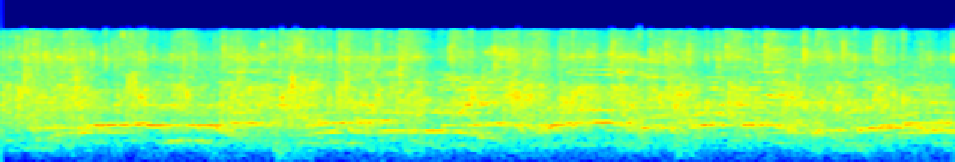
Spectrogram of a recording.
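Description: A man claps his hands in rhythm.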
